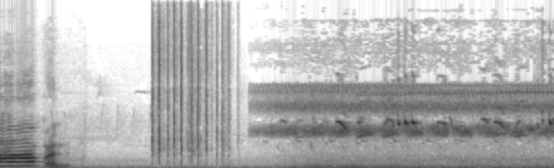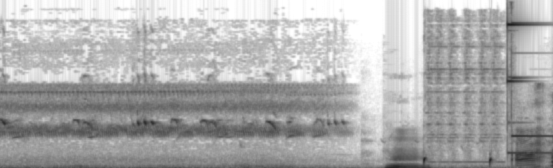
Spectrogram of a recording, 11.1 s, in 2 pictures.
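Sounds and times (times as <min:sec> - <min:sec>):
bird-like chirps: 0:00.8 - 0:09.2
crickets chirring: 0:01.6 - 0:09.2.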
